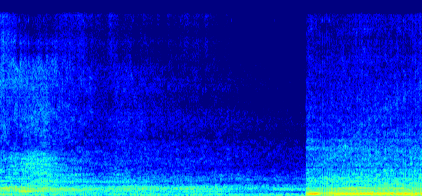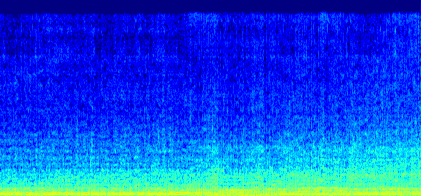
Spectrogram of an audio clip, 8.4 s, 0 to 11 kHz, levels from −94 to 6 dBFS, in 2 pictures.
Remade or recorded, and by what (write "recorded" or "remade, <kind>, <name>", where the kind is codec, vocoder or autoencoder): remade, vocoder, WaveNeXt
